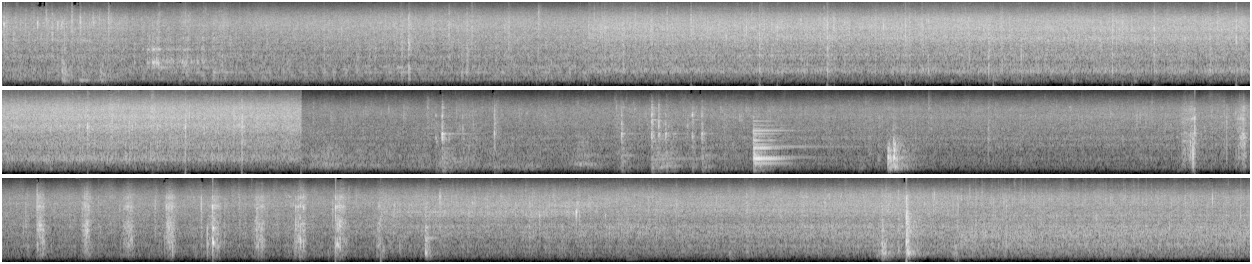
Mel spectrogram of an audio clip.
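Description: Minced garlic and dried chillies sizzling in hot oil in a nonstick wok, the sizzle growing louder a few seconds in. After a sudden drop, minced pork and vegetables fry more quietly while a spatula scrapes and taps against the pan in quick strokes, then the steady sizzle settles again.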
